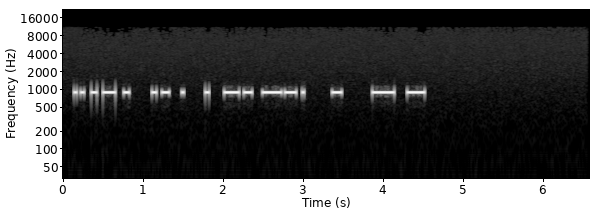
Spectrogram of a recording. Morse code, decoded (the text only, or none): none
